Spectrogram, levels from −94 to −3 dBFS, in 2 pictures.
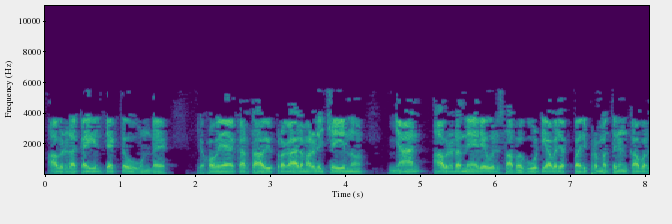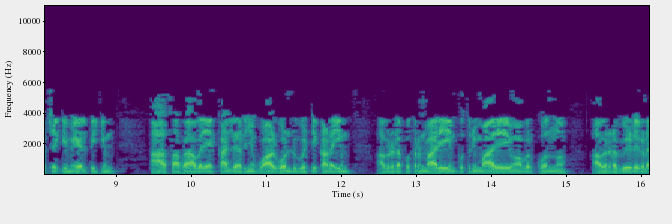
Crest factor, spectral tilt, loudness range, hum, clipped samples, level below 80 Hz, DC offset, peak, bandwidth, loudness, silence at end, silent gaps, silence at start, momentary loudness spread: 20 dB; -9 dB/octave; 2 LU; none; under 0.1%; -56 dBFS; under 0.1%; -6 dBFS; 5.8 kHz; -25 LUFS; 0 s; none; 0.05 s; 9 LU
